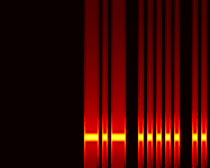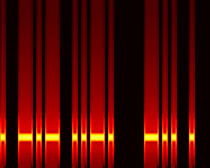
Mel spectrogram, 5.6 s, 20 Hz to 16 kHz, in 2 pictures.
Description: Morse code, heard as a keyed tone, about 21 wpm, 700 Hz. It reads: K5SKF DE
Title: USA Callsign DE Callsign - 5 Characters - 20wpm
